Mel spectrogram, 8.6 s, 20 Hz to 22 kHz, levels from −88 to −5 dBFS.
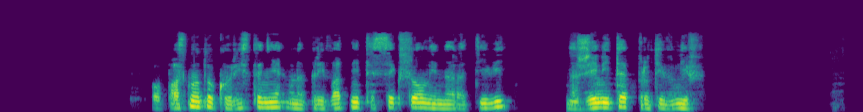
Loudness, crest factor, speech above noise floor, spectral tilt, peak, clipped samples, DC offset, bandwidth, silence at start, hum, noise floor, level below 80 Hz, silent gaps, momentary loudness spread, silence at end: -18 LUFS; 18 dB; over 73 dB; -6.5 dB/octave; 0 dBFS; under 0.1%; under 0.1%; 7.8 kHz; 1.55 s; none; under -90 dBFS; -60 dBFS; 5.18-5.65 s; 10 LU; 1.65 s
